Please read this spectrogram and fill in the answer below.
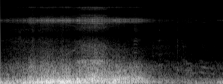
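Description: Wind rushing over a GoPro's microphone as a rope jumper swings through the bottom of the arc on the rope, a low rumble that swells to its loudest about half a second in and then fades.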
